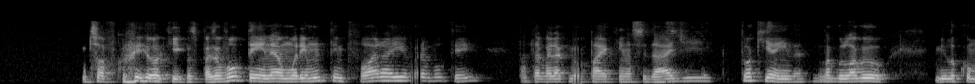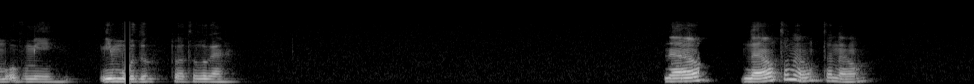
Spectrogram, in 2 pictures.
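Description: Packet loss on an ADPCM call at 4.11 to 4.22 s and 5.73 to 5.81 s: about 70 ms and 40 ms are lost in short runs of up to 30 ms and 20 ms, which drop out as hard-edged silent gaps, then the decoder's predictor and step size restart out of step, so the speech resumes with brief distortion.

Echo leak at 6.65 to 6.79 s and 7.02 to 7.08 s: faint scraps of the voice return about 0.33 s late, roughly 20 dB down, likely from a loudspeaker's echo canceller letting residue through.

Packet loss recurs at 11.00 to 11.06 s, with a 50 ms hole.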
